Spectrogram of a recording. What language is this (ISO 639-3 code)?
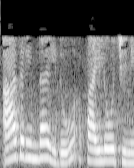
kan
